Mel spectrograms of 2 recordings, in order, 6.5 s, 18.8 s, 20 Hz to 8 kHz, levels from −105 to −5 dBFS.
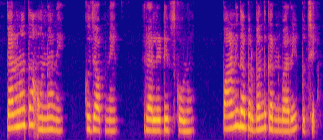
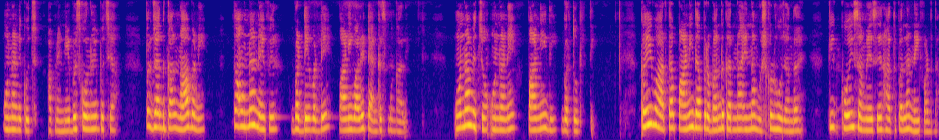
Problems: none marked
